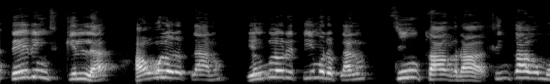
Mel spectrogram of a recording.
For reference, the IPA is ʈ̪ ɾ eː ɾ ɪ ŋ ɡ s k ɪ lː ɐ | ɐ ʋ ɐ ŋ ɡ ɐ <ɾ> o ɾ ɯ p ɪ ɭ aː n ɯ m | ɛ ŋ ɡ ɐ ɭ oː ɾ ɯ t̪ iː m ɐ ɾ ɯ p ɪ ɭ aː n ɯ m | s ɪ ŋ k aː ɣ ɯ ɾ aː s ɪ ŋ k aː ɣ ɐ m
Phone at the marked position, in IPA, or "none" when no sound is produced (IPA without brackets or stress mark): ɭ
